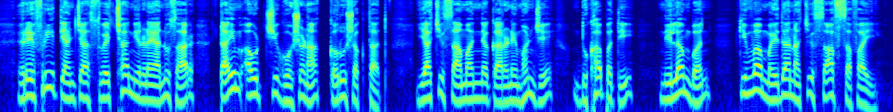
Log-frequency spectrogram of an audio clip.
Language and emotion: Marathi, neutral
